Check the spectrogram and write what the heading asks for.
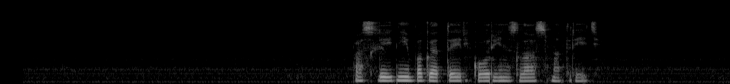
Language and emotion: Russian, neutral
